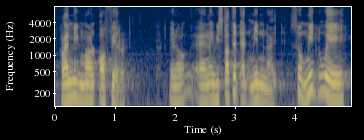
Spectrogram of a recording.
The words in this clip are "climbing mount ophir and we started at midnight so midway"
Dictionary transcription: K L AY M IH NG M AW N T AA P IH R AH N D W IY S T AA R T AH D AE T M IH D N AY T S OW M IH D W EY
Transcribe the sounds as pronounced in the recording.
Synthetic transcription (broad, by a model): K L AY M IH NG M AW N T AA F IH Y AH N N W IY S T AA T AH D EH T M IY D N AY T S OW M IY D W EY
